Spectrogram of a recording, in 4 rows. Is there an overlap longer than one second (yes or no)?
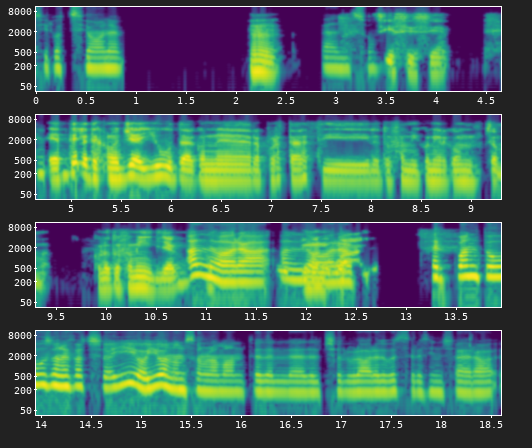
yes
